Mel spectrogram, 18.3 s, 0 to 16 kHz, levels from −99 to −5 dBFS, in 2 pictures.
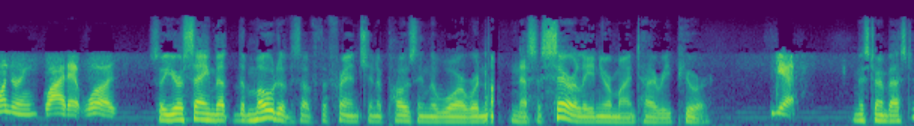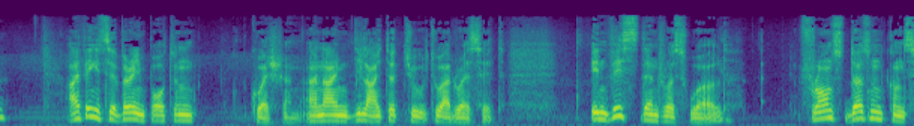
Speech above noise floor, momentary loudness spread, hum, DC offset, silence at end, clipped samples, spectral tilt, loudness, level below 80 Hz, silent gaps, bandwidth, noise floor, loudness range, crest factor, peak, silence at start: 35 dB; 13 LU; none; under 0.1%; 0 s; under 0.1%; -4.5 dB/octave; -22 LUFS; -54 dBFS; none; 11 kHz; -57 dBFS; 3 LU; 20 dB; -2 dBFS; 0 s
